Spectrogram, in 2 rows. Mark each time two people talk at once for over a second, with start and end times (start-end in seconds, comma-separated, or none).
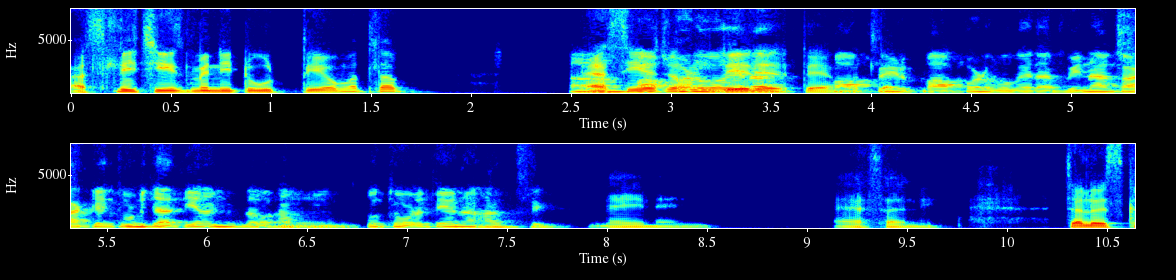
2.6-4.1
